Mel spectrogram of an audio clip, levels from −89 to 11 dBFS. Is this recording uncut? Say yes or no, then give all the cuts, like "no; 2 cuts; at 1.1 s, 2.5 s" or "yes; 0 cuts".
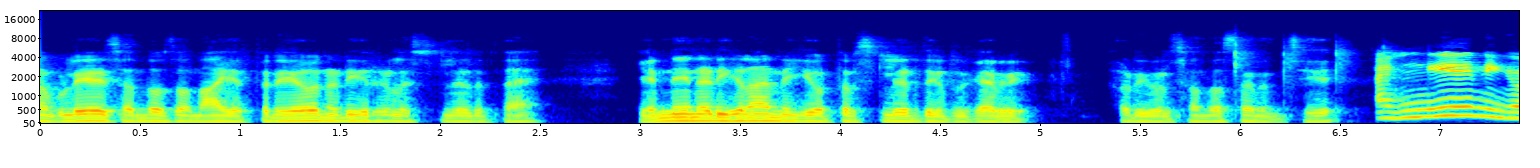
yes; 0 cuts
